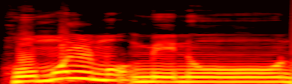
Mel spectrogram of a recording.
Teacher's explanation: Huruf ha pangkal halkum juga. Humul mu'minun tu. Pangkal halkum juga. Cuma bezanya adalah dia tidak tahan angin. Dia lepas angin. Dia tidak tahan suara, dia lepas suara.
